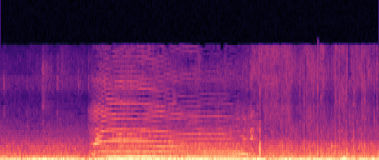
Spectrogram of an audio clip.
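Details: Himalayan cat demanding food produces a long, loud meow of about a second and a half, bright and harmonic, rising briefly then holding steady before dropping off, followed by quiet room noise.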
